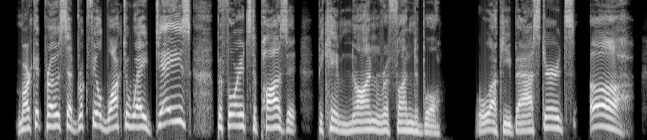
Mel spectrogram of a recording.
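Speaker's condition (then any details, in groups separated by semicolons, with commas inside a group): No condition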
